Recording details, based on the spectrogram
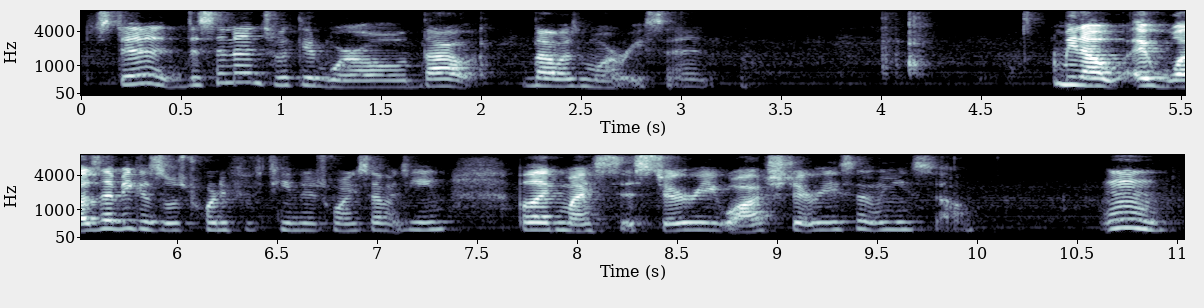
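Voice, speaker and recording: A woman's voice: fairly high pitch, normal speed, a bit bright, slight background noise. A young woman in her late teens chatting casually on a livestream, bubbly and rambling, her voice a little worn. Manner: bubbly, gushing, rambling with many fillers. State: slightly losing her voice. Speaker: livestream host.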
